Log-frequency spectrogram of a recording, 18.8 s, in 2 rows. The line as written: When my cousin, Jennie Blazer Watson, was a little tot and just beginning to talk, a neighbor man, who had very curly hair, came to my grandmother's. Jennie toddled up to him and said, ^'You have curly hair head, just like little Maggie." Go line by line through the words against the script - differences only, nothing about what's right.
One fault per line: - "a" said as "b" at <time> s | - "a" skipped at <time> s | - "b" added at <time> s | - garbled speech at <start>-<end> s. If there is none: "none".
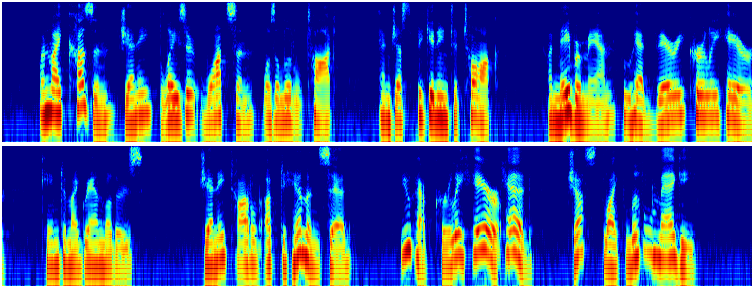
none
